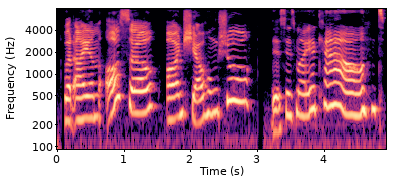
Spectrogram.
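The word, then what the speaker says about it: 小红书: The Chinese pronunciation is Xiaohongshu.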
